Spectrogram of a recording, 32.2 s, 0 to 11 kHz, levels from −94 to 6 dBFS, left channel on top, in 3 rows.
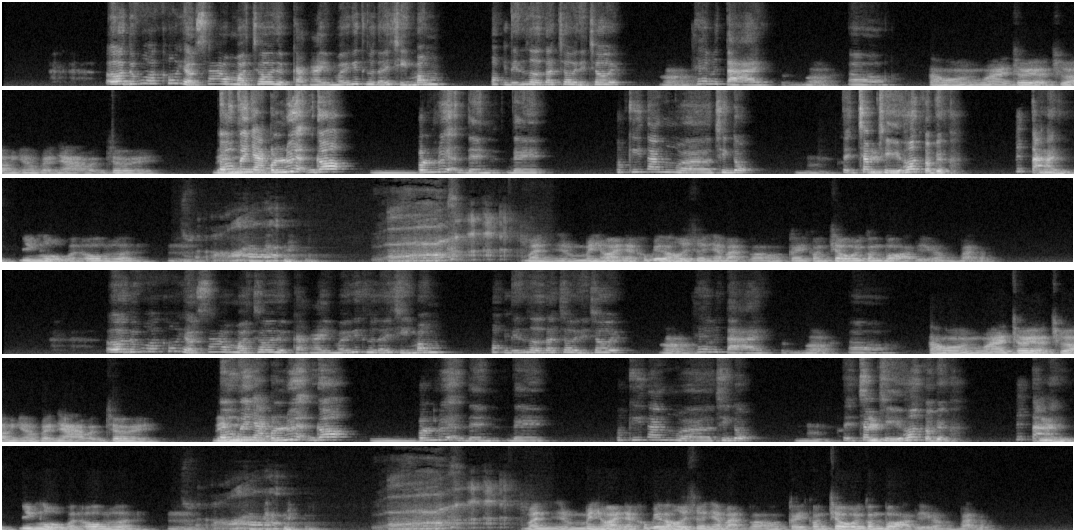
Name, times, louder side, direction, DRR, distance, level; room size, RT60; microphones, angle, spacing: voice 1, 1.0-4.4 4.9-6.2 6.9-7.7 8.5-8.9 12.9-14.1 14.9-16.1 16.9-18.2 19.1-20.3 20.9-21.3 25.9-26.0, left 5 dB, 85° left, 0.6 m, -24 dB
voice 2, 6.6-6.9 7.8-8.3 9.3-12.2 12.8-13.4 14.4-14.9 18.6-19.0 19.4-19.5 21.1-23.5 24.0-24.5 26.6-31.3, right 2 dB, 85° right, 1.8 m, -23 dB
sound 1, 23.2-24.6 25.1-26.7, left 2 dB, 15° left, 0.7 m, -30 dB
9.5 x 4.6 x 3.2 m
head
